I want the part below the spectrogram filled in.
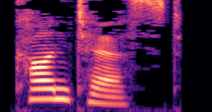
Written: contest

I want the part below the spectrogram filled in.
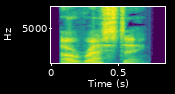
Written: arresting

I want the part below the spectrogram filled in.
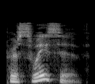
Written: persuasive

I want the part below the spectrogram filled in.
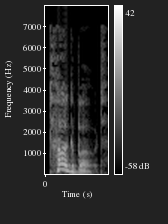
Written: tugboat

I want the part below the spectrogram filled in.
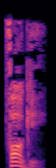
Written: foggy

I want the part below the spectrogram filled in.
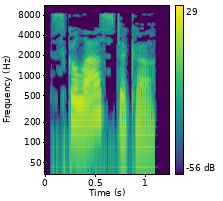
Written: Scholastica

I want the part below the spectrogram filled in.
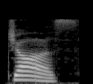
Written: jaws

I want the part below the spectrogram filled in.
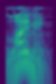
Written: lining

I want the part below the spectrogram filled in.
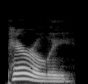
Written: paralee

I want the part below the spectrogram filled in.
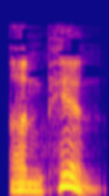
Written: unpin

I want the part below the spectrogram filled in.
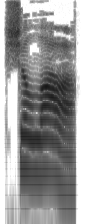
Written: shelah

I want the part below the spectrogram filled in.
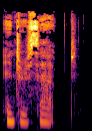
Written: intercept

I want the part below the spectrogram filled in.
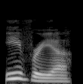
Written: Ivria

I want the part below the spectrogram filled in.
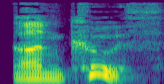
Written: uncouth

